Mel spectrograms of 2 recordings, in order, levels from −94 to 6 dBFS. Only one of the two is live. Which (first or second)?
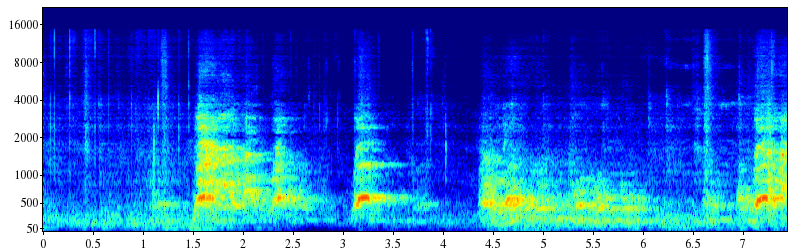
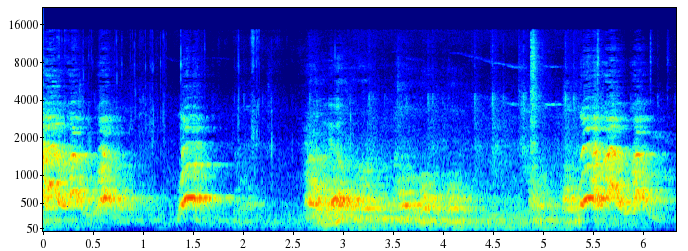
second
